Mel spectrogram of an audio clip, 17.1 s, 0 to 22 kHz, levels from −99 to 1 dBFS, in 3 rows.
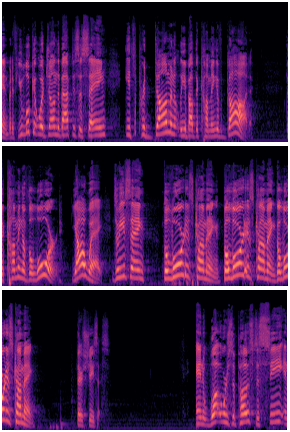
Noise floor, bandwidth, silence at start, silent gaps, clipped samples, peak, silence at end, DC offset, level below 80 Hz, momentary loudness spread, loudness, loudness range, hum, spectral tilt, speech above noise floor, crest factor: -82 dBFS; 15 kHz; 0 s; none; under 0.1%; -12 dBFS; 0 s; under 0.1%; -70 dBFS; 15 LU; -31 LUFS; 8 LU; none; -2.5 dB/octave; 51 dB; 20 dB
